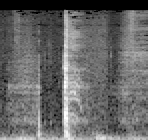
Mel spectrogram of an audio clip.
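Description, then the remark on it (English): A single sharp, harsh cough bursts out loudly, preceded by a brief throaty sound and followed by a faint breathy tail, with no talking. “I got tuberculosis.”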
